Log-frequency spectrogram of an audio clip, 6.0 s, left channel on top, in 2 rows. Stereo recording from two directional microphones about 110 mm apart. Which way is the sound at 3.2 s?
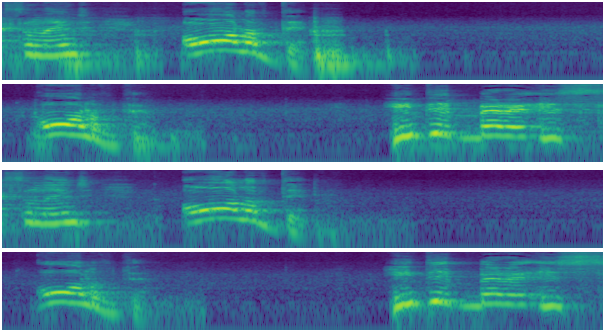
30° left (ahead or behind).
